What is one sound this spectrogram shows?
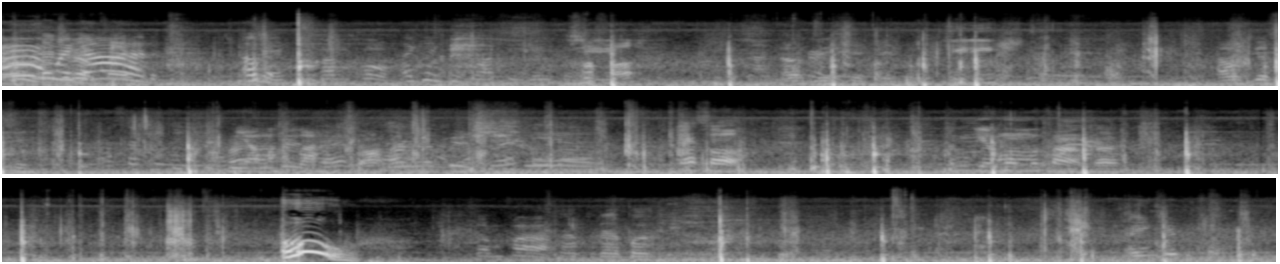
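A basketball bounces on concrete outdoors.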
